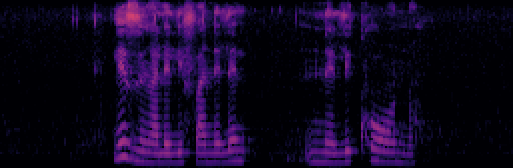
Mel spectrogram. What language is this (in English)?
Swati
